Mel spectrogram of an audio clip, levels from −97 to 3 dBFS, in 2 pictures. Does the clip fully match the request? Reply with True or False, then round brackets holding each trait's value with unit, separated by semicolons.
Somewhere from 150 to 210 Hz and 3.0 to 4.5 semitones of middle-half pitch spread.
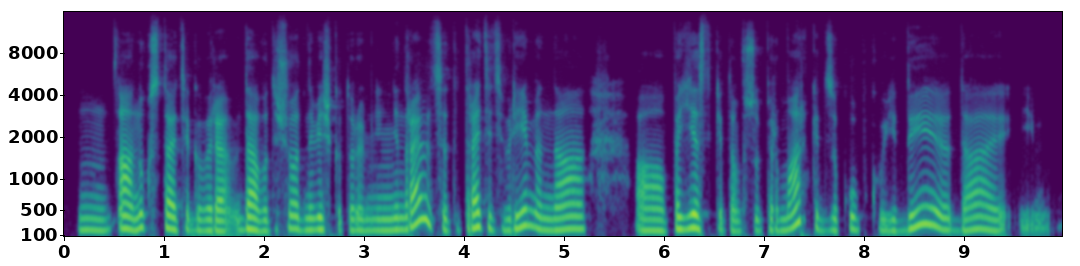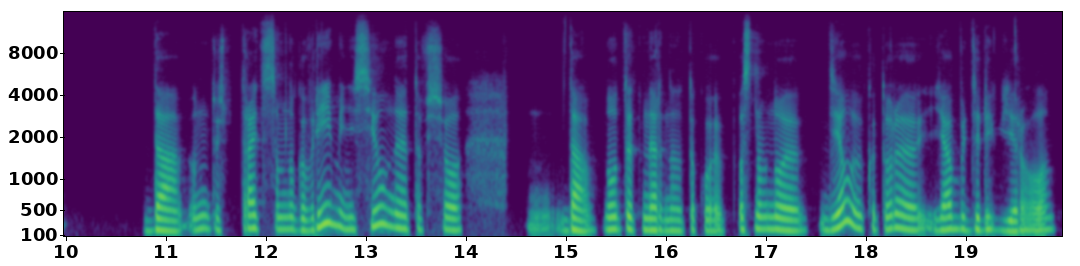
False (185 Hz; 2.4 semitones)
